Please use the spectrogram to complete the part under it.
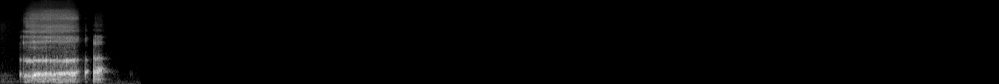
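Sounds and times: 
nervous gulp: 0:00.0 - 0:01.1.

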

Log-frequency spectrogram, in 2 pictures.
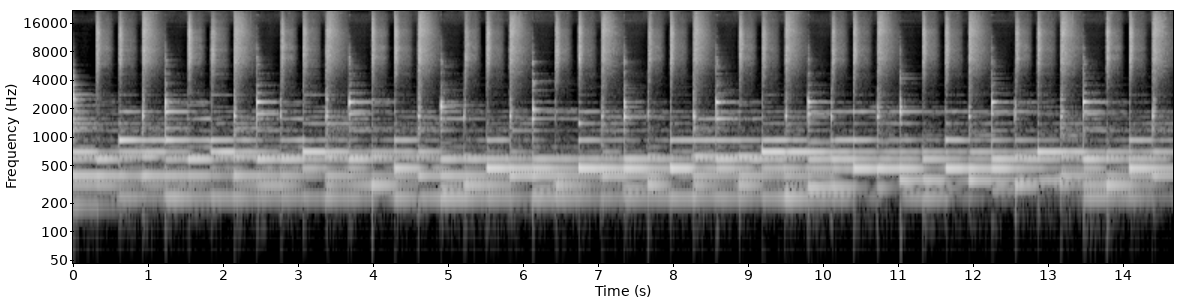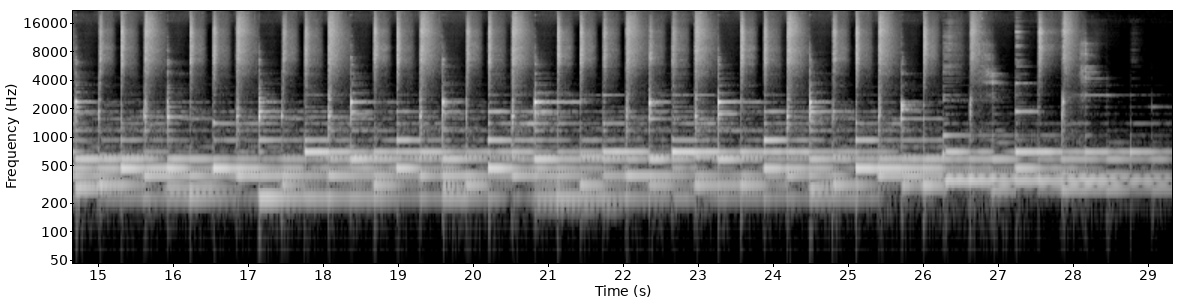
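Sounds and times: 
shaker: 0:00.0 - 0:28.4.

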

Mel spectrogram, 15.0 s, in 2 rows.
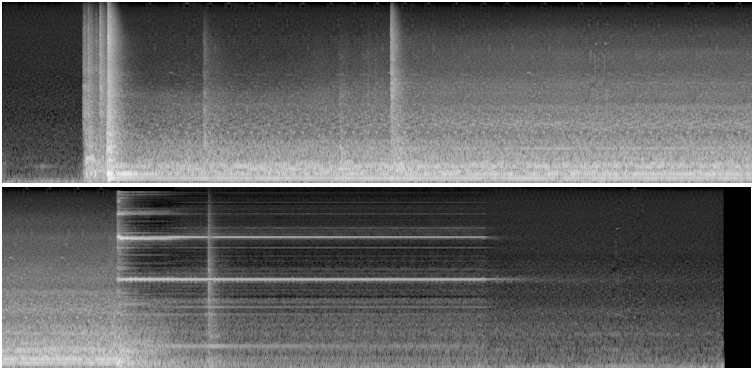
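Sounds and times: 
professional kitchen appliances: 0:00.8 - 0:12.5.

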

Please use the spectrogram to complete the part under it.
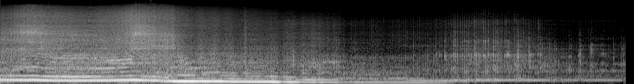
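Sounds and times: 
drag race car steering wheel: 0:00.2 - 0:06.3.

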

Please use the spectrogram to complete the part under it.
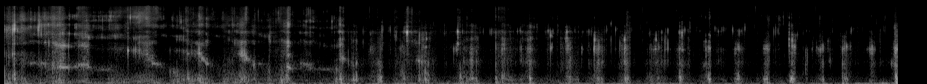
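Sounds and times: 
eating crispy fried chicken: 0:00.0 - 0:09.0.

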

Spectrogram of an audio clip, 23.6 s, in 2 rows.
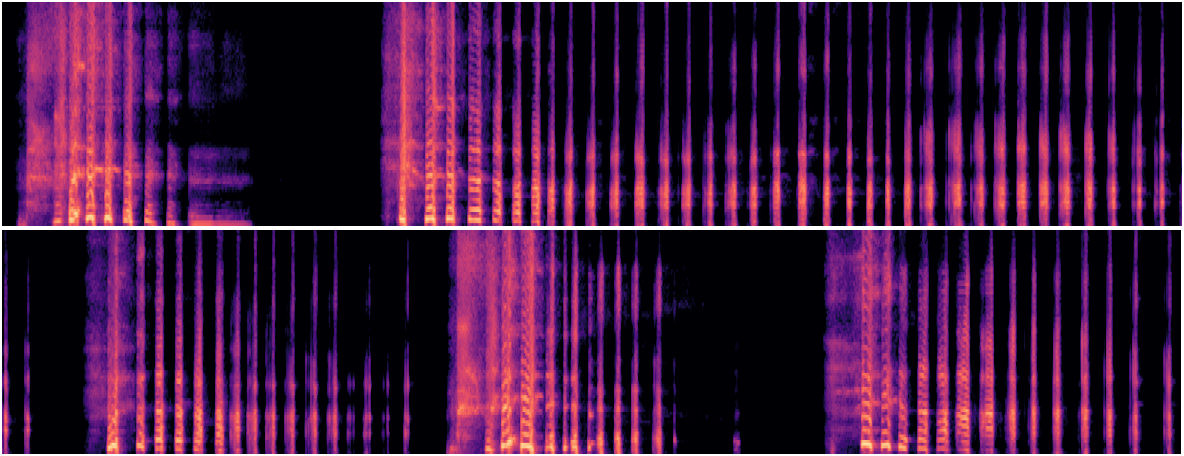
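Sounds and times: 
person laughing psychotically: 0:00.2 - 0:02.4, 0:03.9 - 0:12.1, 0:12.8 - 0:15.6, 0:16.3 - 0:18.6, 0:20.3 - 0:23.5.

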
